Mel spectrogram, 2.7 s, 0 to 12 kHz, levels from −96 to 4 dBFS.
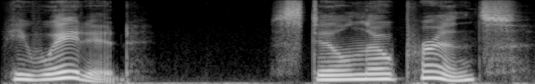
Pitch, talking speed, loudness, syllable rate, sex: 200 Hz, 110 wpm, -16 LUFS, 3.6 syllables/s, female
